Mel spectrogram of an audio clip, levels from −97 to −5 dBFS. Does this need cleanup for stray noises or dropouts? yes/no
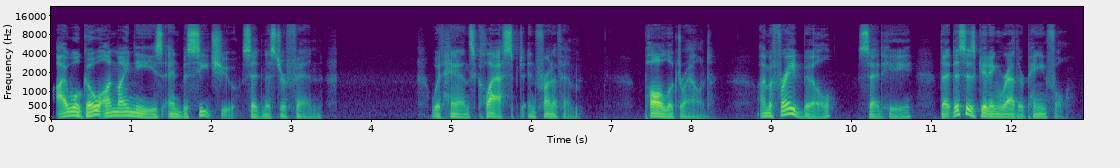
no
